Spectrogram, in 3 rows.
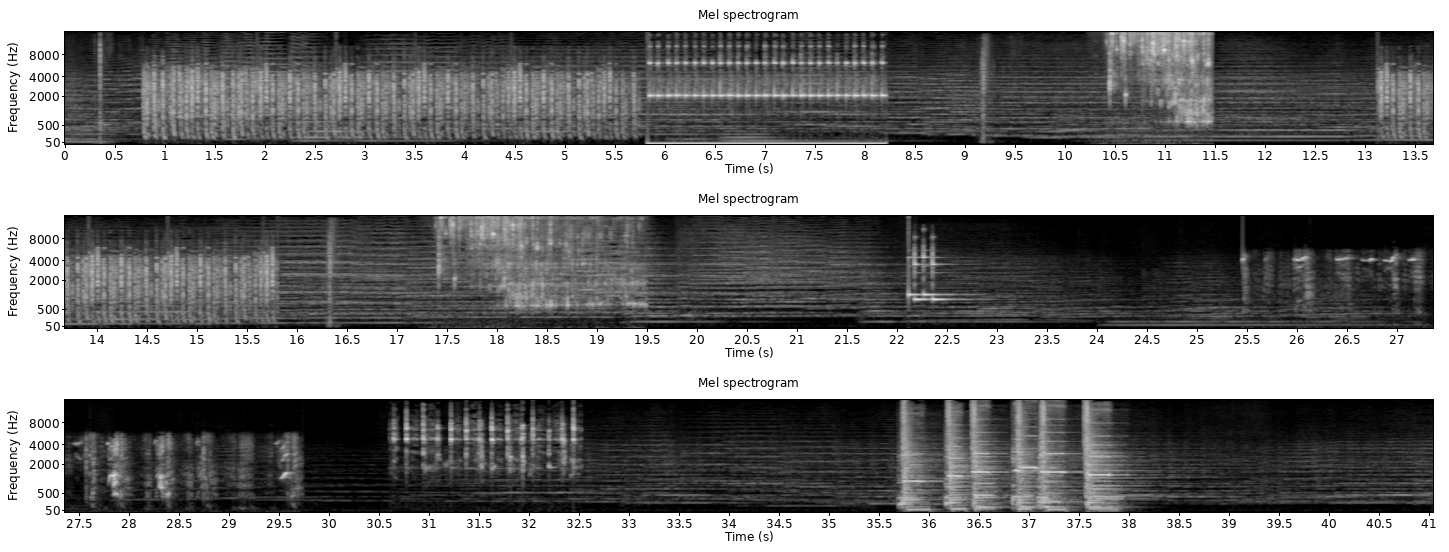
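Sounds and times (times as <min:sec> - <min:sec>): background music: 0:00.0 - 0:41.0
milk pouring into glass with ice: 0:10.4 - 0:11.5, 0:17.4 - 0:19.5.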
